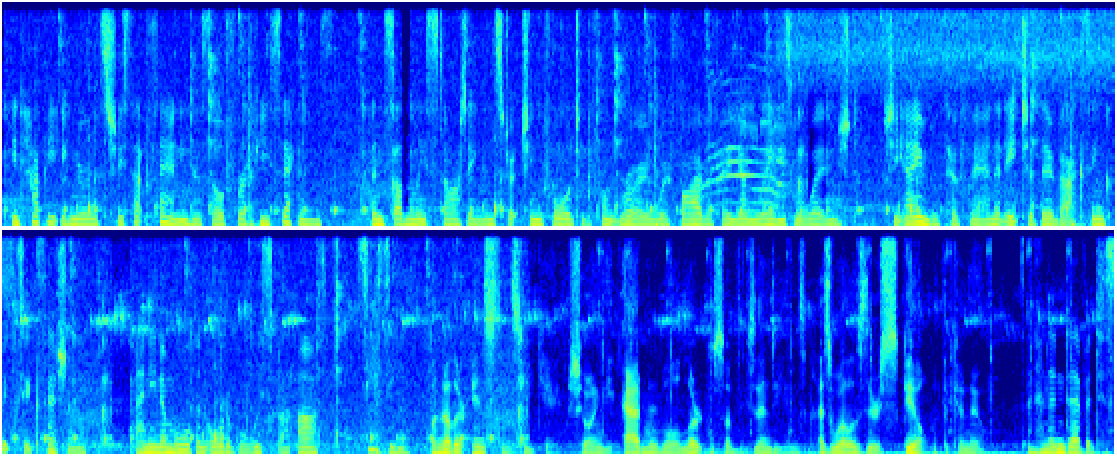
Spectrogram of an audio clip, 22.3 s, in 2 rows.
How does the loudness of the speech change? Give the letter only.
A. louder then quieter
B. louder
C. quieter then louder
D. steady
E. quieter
D.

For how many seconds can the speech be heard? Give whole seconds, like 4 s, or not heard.
22 s.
